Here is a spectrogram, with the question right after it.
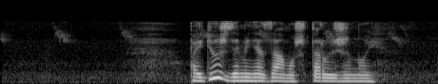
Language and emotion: Russian, neutral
